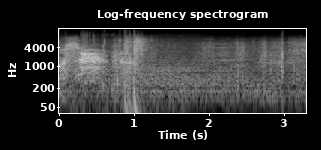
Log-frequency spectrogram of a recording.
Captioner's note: twig breaking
